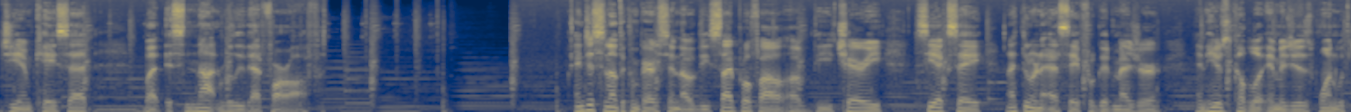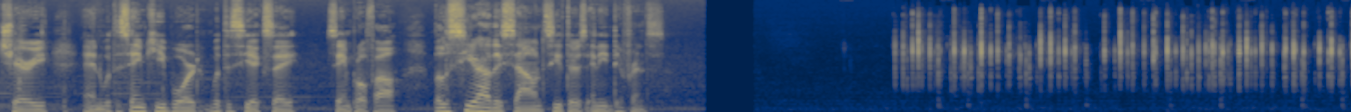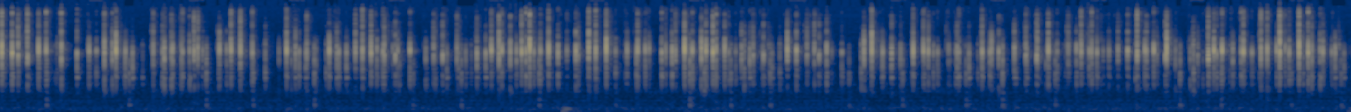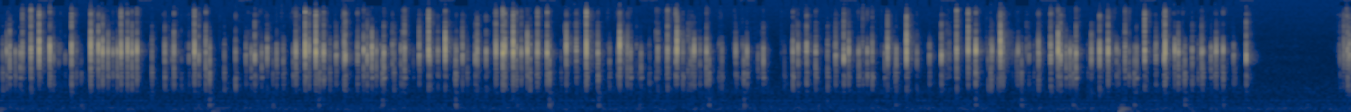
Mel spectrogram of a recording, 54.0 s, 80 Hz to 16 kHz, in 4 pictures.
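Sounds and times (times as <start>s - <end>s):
mechanical keyboard typing: 22.4s - 53.1s.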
